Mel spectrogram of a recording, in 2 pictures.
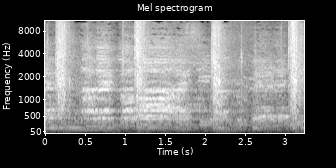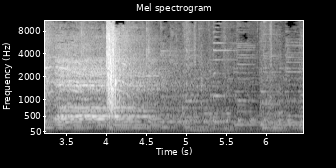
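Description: Kava-club group of men singing together in full voice, a Tongan kalapu song. The sung phrase dies away about four seconds in, leaving quieter accompaniment.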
